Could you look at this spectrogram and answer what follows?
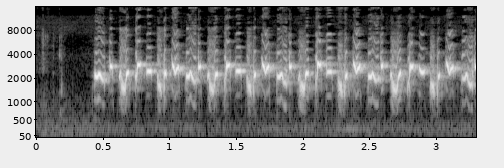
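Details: Sooty-headed bulbul singing in the lively uplik uplik tarong ropel style, used as a lure to make other bulbuls answer: a rapid chain of bubbly, chirping notes, about three per second, starting after a brief silence.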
